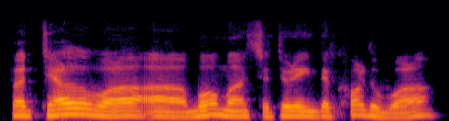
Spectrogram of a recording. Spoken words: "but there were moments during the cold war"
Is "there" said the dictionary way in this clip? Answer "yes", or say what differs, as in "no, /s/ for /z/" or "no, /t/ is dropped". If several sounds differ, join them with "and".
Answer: no, /l/ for /ɹ/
